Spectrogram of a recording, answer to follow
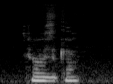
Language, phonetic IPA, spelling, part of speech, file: Polish, [ˈruzɡa], rózga, noun, LL-Q809 (pol)-rózga.wav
